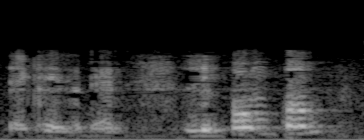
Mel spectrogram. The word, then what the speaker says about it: Limpopo: In Limpopo, sometimes we don't pronounce it correctly. It's Limpopo.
